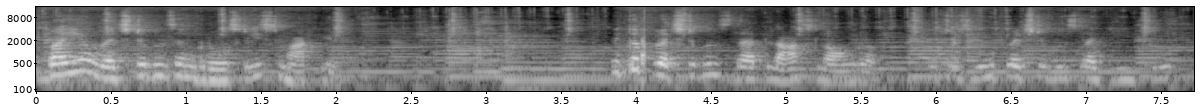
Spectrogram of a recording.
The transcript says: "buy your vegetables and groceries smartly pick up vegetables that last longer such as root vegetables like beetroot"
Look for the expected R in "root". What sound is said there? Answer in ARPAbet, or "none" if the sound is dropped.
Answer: L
